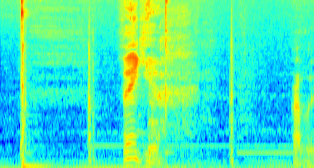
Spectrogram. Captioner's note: popping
